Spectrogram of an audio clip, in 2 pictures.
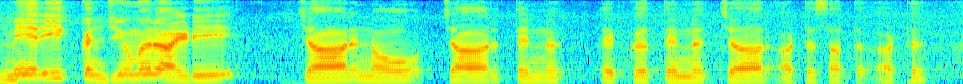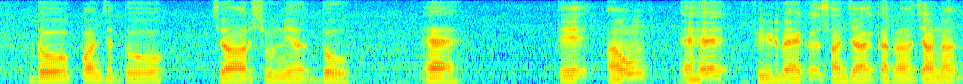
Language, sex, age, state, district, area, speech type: Dogri, male, 45-60, Jammu and Kashmir, Jammu, rural, read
